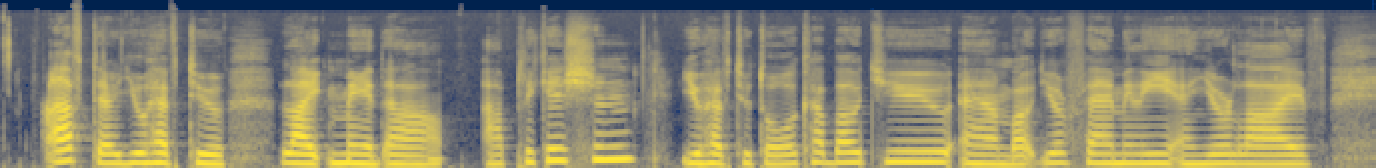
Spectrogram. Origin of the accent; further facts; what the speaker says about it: Italy; English is a second language; Where are you from? And I was like, hi, I'm from Italy.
